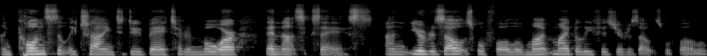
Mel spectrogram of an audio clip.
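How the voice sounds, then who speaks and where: In a Scottish accent, a woman talks at a moderate pace with fairly even intonation, the sound dry and close with no echo. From Scotland. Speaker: bank chief executive. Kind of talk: interview conversation.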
